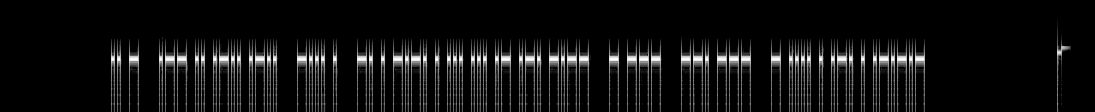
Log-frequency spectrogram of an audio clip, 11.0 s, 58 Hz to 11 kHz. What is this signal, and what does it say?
Morse code, heard as a keyed tone, about 40 wpm, 700 Hz. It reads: IT WILL BE NECESSARY TO GO THERE.
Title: Sentences from Top 800 Words 40wpm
